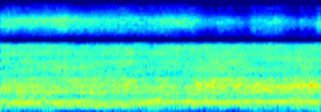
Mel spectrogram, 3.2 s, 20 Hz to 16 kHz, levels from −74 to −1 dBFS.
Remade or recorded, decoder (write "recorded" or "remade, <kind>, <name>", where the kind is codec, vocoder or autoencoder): remade, codec, SNAC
